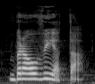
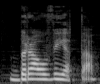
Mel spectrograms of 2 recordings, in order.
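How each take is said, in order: Both takes have the same delivery.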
